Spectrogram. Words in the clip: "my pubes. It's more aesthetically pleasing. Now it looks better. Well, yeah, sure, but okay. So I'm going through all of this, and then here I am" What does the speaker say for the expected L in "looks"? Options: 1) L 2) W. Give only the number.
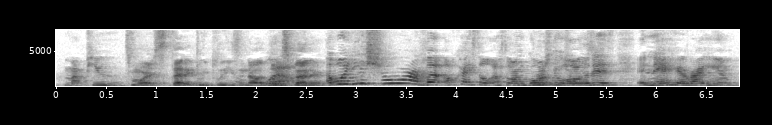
2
